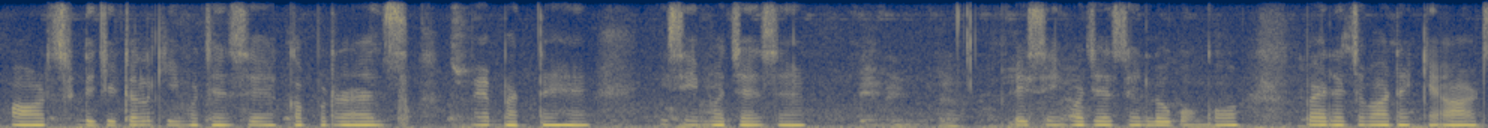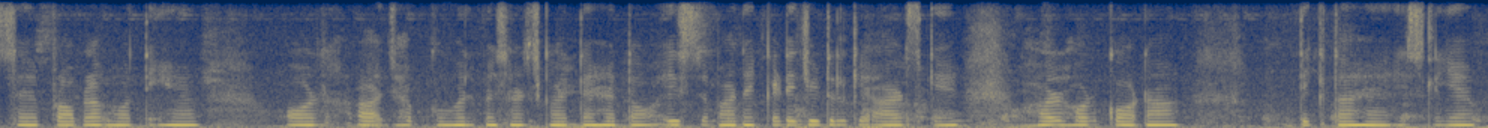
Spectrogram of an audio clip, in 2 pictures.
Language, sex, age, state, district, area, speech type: Urdu, female, 18-30, Uttar Pradesh, Gautam Buddha Nagar, rural, spontaneous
